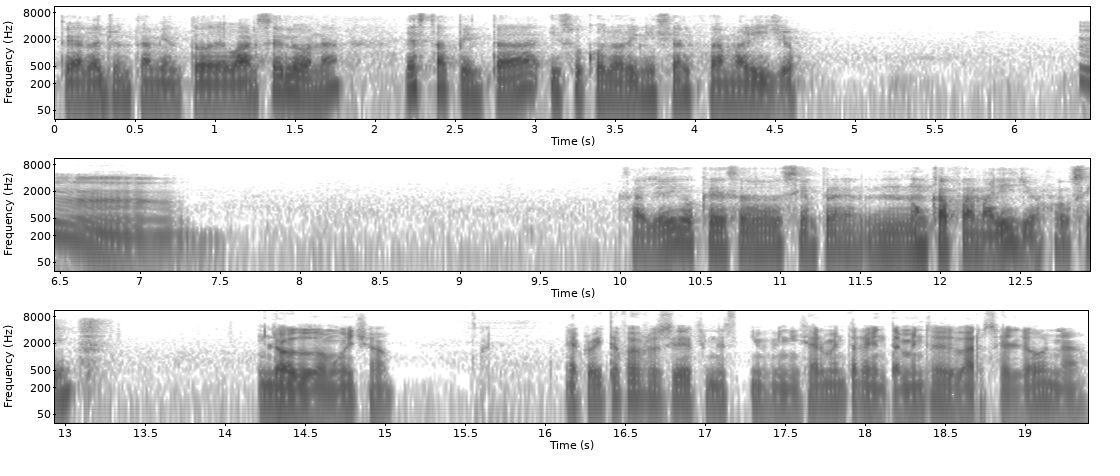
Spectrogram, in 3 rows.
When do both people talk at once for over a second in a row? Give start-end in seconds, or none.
none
